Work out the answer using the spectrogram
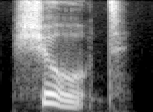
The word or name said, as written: TIGHT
